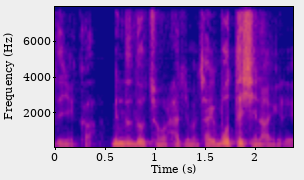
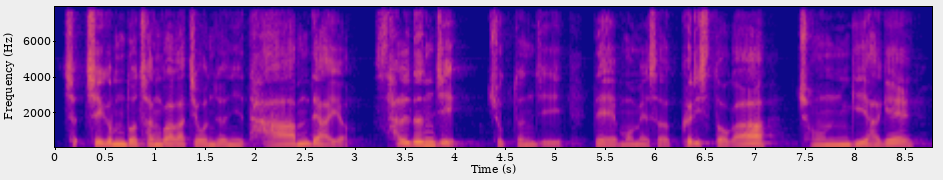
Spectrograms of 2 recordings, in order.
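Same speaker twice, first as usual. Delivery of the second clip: slow, louder solemn reading; scripture reading; 5 dB louder, slower than usual. Acted. Preacher reading Paul's verse, slow solemn reading. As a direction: read the verse weightily, slowing down.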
